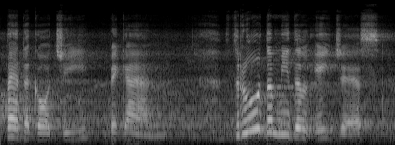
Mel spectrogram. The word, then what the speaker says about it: pedagogy: and andragogy thank you the pronunciation is first accent of the first syllable hindi pedagogy hindi andragogy pedagogy andragogy okay okay this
